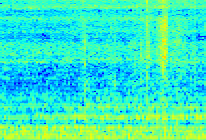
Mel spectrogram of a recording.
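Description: Gas furnace running with a steady, even motor hum from its inducer and blower, the unit firing normally on a newly installed replacement control board.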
